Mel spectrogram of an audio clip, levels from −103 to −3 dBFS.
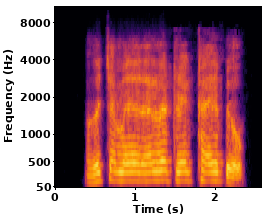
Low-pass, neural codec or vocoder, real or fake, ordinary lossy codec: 7.2 kHz; codec, 16 kHz, 8 kbps, FreqCodec, smaller model; fake; Opus, 24 kbps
